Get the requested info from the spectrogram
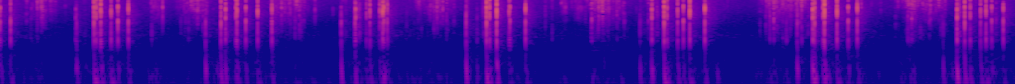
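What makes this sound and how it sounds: Long nails tap and scratch across a gold crocodile-embossed faux leather cover on a soft cushion. Clusters of sharp, dry taps and crinkly, tearing-like scratches come in bursts with brief pauses between them. Each tap has a soft low thud underneath and a bright, crackly edge that dies away almost instantly.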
